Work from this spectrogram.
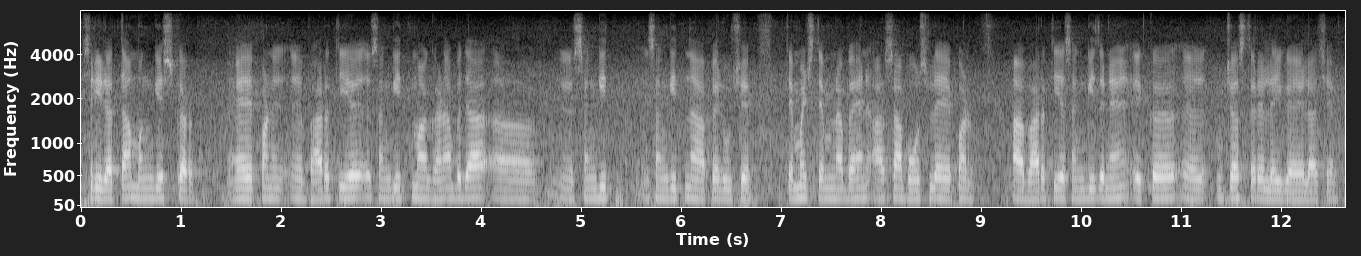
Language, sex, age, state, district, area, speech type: Gujarati, male, 30-45, Gujarat, Junagadh, urban, spontaneous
